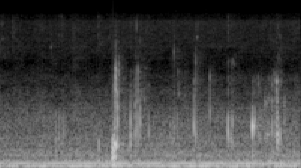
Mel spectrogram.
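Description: A young woman sips from a mug.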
